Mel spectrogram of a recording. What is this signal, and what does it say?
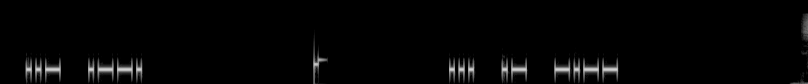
Morse code, heard as a keyed tone, about 25 wpm, spaced as for 18 wpm, 700 Hz. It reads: UP SAY
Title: 2x Character Spacing - Top 300 Words - 25wpm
